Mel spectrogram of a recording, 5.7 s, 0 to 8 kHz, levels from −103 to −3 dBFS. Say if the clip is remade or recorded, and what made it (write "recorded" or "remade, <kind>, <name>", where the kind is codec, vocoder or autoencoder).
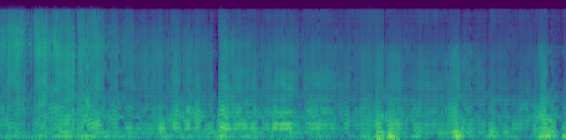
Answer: remade, vocoder, BigVGAN v2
